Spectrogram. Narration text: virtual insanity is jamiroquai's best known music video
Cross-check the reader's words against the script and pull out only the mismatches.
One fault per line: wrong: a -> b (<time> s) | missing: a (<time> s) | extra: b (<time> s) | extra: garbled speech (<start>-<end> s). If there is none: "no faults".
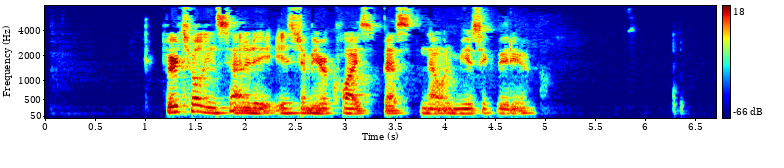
no faults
